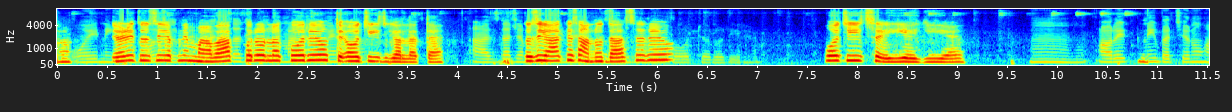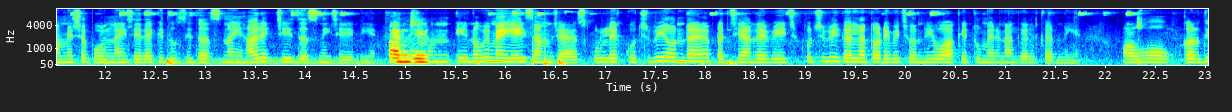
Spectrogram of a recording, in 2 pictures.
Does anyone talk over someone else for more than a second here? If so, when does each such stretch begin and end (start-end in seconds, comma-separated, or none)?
0.6-2.1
